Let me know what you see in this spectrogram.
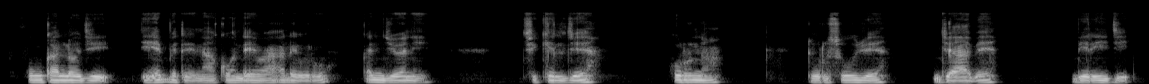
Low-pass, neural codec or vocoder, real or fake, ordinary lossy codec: none; none; real; none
